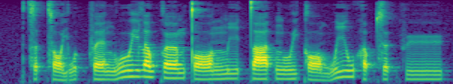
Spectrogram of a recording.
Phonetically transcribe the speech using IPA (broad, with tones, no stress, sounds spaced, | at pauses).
t͡s ɐ˨˥ t̚ s ɔː˨˩ j w ʊ˧ k̚ f ɛː˨ n w uː˥ j l ɐ˥ w k œː˧ m t̪ ɔː˨˧ n m iː˧ t̚ t̪ aː˧ t̚ ŋ uː˨˧ j k ɔː˨˩ m w iː˥ w h ɐ˨ p̚ t͡s ɵ˧ t̚ f yː˧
